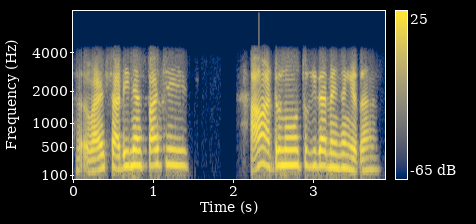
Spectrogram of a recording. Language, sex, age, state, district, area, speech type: Goan Konkani, male, 30-45, Goa, Quepem, rural, conversation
